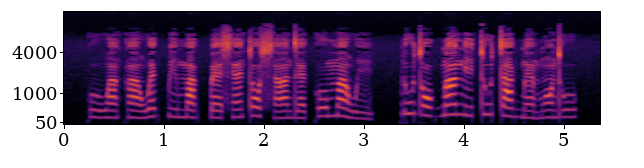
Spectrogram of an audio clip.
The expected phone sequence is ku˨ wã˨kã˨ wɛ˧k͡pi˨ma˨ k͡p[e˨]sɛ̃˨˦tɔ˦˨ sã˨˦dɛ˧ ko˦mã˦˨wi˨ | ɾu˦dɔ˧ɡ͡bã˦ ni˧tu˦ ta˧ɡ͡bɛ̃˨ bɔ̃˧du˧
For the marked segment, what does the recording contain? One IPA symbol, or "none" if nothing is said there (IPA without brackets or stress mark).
ɛ˨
